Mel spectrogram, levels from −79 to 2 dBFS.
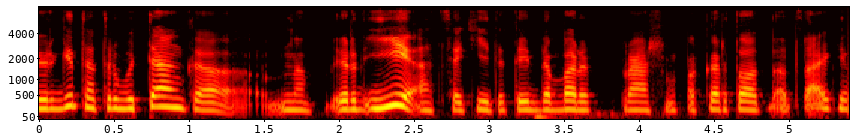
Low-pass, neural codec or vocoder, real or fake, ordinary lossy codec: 7.2 kHz; codec, 44.1 kHz, 7.8 kbps, Pupu-Codec; fake; Opus, 64 kbps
